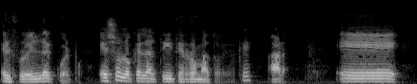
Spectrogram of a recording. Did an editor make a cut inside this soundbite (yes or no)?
no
